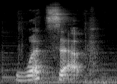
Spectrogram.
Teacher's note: we will slide the S to the U so that we can link it together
